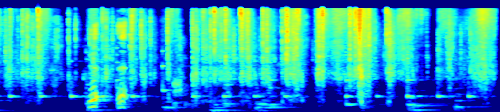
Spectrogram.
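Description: Parchment paper crinkling and rustling as a wooden rolling pin rolls dough between two sheets, in many short crackles, over background music.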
